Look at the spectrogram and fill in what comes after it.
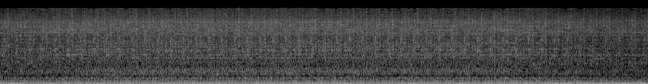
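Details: BMW E46 318i 118hp cold start: fast light ticking, roughly two to three a second, over the cold idle, sometimes stopping and returning after throttle; hydraulic lifter rattle, fixed by replacing the lifters.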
